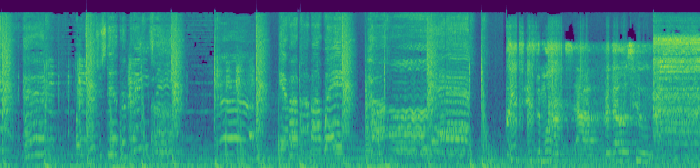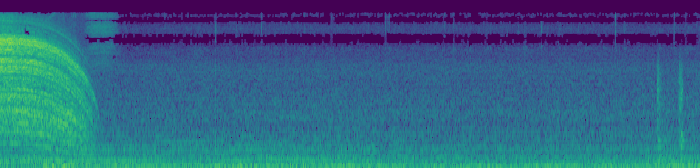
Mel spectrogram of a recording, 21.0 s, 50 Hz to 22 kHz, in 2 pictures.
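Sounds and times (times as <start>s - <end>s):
car road rumble: 0.0s - 21.0s
steeply falling multi-pitched sound: 9.8s - 12.2s.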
